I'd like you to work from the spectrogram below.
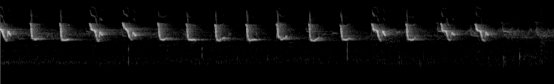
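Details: A common chiffchaff (Phylloscopus collybita) sings its mating song in a spring forest, about seventeen sharp high notes, three a second, swinging between two pitches: chiff-chaff-chiff-chaff. Common chiffchaff.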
